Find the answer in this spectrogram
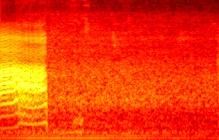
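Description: A high-pitched voice finishes a short spoken Thai phrase ("...ครับ") in the first half second, then only faint background noise remains, slowly fading.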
